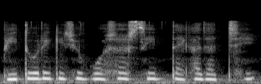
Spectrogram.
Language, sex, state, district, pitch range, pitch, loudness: Bengali, female, West Bengal, Cooch Behar, 240-265 Hz, 250 Hz, -13 LUFS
